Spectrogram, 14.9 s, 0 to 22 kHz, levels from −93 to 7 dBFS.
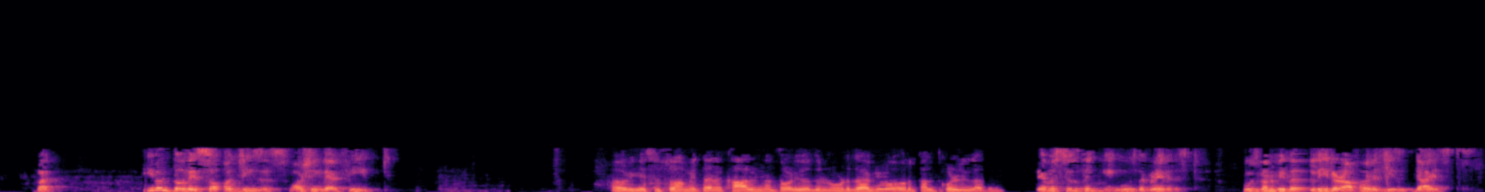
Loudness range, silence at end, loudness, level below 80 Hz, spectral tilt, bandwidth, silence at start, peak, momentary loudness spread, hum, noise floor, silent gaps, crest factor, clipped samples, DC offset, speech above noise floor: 7 LU; 0.35 s; -21 LUFS; -56 dBFS; -8.5 dB/octave; 5.2 kHz; 0.35 s; -4 dBFS; 10 LU; none; -71 dBFS; none; 18 dB; under 0.1%; under 0.1%; 51 dB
